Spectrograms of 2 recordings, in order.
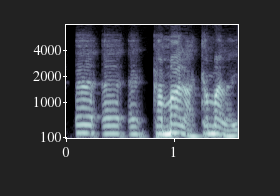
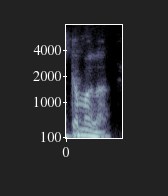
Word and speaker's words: Kamala: What's the right pronunciation for that name? Kamala, yes, Kamala.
